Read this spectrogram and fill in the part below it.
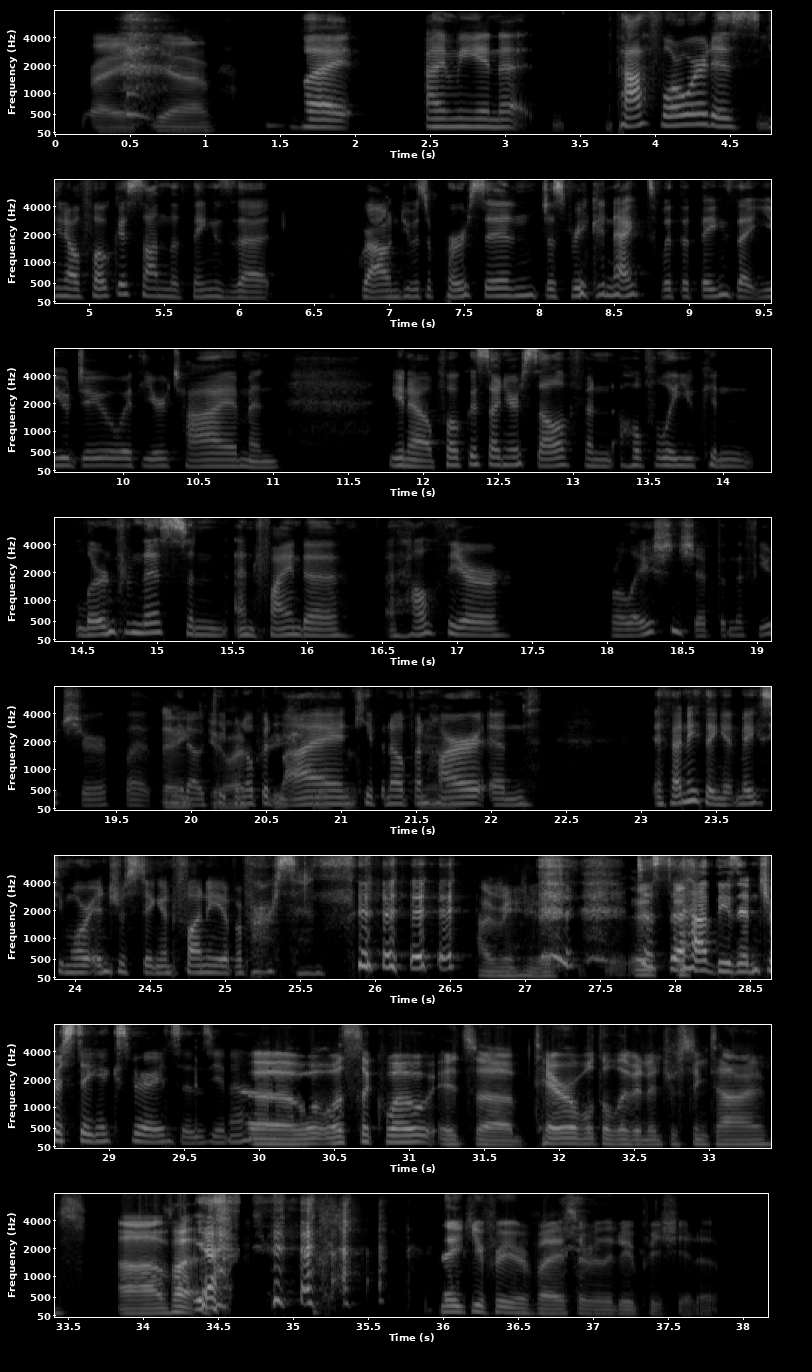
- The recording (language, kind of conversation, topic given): English, advice, How can I cope with shock after a sudden breakup?
- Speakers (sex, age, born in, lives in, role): female, 30-34, United States, United States, advisor; male, 25-29, United States, United States, user
- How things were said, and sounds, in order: tapping; laughing while speaking: "person"; laugh; laughing while speaking: "Yeah"; chuckle; laugh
